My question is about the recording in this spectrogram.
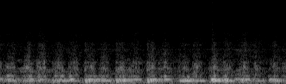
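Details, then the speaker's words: Samsung 15 kg washer-dryer spinning: loud rumbling drone pulsing about three times a second when centrifuging, from worn drum bearings; shaft intact, no cracks; seal leaking grease, before bearing kit replacement. "problema relatado aqui que nós encontramos é o problema no rolamento tá fazendo ruído muito alto quando vai centrifugar"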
